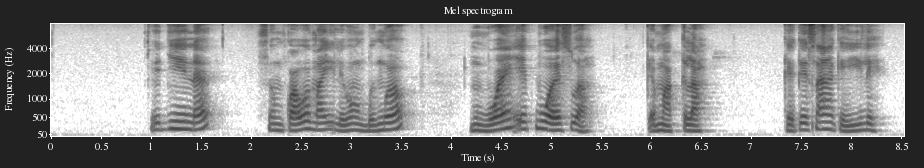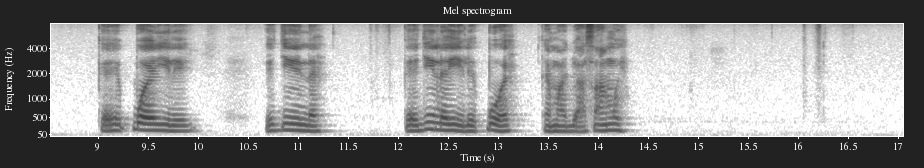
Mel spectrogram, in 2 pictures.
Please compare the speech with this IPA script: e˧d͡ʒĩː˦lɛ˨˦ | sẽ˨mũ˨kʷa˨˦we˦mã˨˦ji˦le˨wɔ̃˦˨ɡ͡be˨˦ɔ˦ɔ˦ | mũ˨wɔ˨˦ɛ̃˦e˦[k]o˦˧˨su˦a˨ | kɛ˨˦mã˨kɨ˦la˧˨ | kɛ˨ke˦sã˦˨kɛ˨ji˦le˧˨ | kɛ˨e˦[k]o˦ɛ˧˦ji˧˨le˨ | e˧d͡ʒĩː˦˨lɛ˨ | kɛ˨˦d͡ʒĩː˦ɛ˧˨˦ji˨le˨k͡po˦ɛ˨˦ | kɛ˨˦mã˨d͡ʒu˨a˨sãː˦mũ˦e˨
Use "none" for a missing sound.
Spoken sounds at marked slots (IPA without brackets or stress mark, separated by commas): k͡p, k͡p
